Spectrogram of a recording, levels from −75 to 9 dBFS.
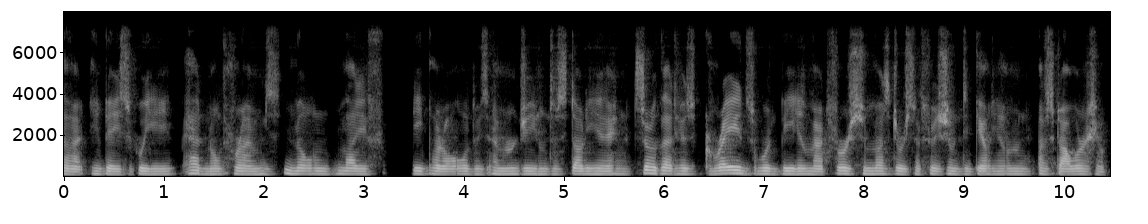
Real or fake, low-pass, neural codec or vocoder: fake; 7.2 kHz; autoencoder, 22.05 kHz, a latent of 192 numbers a frame, VITS, trained on one speaker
